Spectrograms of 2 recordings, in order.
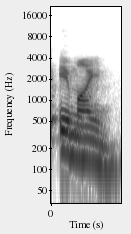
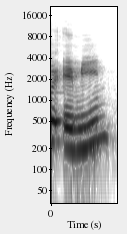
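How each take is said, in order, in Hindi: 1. दूसरा स्वर 'eye' जैसा बोला जाता है। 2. दूसरा स्वर 'ee' जैसा बोला जाता है। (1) "एमाइन से भी ठीक है" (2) "उच्चारण एमीन से भी ठीक है"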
